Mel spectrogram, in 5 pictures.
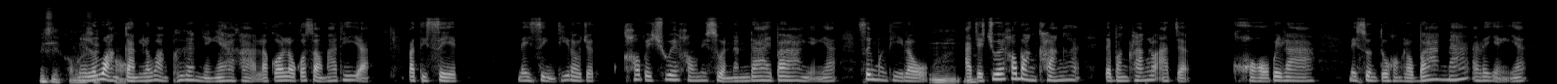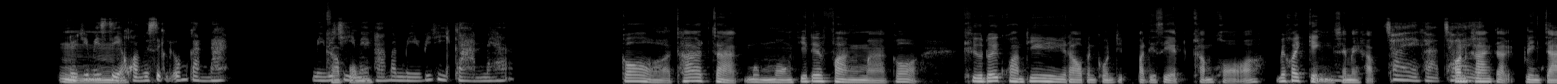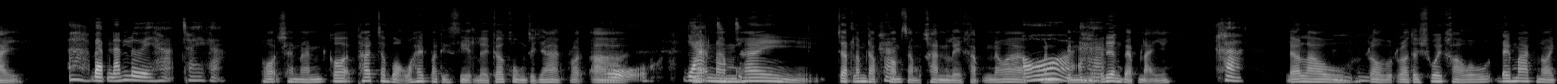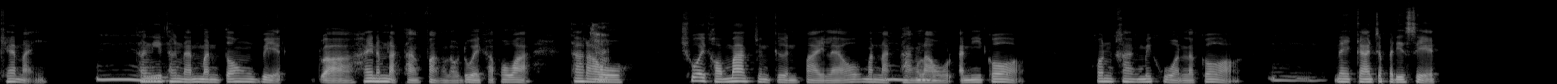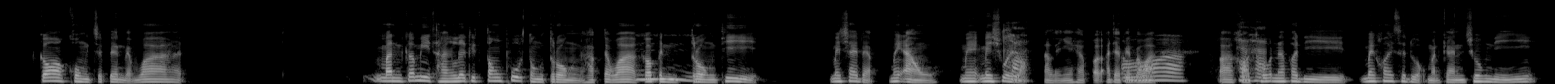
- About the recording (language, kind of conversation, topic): Thai, advice, คุณรู้สึกอย่างไรเมื่อปฏิเสธคำขอให้ช่วยเหลือจากคนที่ต้องการไม่ได้จนทำให้คุณเครียด?
- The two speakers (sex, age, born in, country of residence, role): female, 55-59, Thailand, Thailand, user; male, 25-29, Thailand, Thailand, advisor
- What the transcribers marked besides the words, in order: tapping; other background noise; in English: "เวต"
